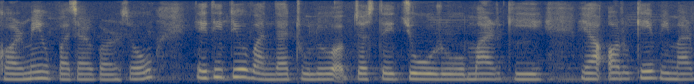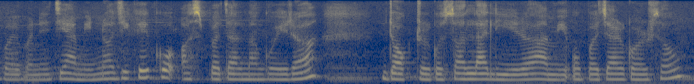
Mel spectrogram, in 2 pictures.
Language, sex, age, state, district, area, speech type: Nepali, female, 18-30, West Bengal, Kalimpong, rural, spontaneous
